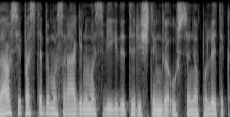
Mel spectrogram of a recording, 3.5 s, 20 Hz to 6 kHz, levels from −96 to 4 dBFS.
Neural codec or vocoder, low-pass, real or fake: none; 5.4 kHz; real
